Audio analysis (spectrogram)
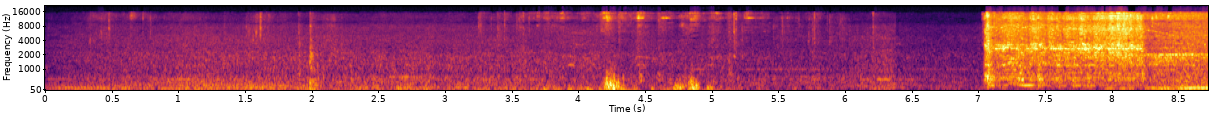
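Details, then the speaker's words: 2011 Ford Fusion 2.5L after reinstalling the missing serpentine belt: low murmur, then catches and settles into an even, smooth run; normal idle. "Well, it seems to work. Ladies and gentlemen, the best car ever."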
